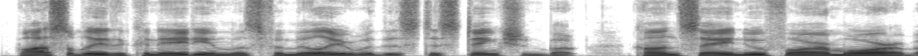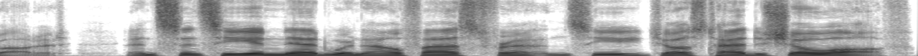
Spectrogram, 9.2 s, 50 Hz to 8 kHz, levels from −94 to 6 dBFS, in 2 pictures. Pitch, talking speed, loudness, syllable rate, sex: 150 Hz, 195 wpm, -17 LUFS, 5.0 syllables/s, male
